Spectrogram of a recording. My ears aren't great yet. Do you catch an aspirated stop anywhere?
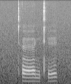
yes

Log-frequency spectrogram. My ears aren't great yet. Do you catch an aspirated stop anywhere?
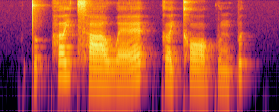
yes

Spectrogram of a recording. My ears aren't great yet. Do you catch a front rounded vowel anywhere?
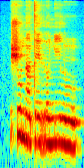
no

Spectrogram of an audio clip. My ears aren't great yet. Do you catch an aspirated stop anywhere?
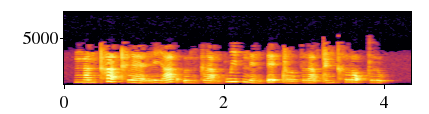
yes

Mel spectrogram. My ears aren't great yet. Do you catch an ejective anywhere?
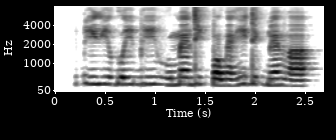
no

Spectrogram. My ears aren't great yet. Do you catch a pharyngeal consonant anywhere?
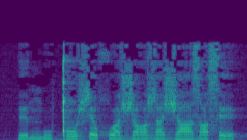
no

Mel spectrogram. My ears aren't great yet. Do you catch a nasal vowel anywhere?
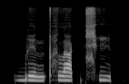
no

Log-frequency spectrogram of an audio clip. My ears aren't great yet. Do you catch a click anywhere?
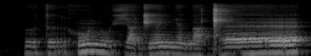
yes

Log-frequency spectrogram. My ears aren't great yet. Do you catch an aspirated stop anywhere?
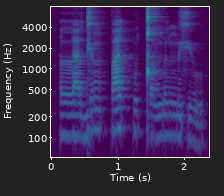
no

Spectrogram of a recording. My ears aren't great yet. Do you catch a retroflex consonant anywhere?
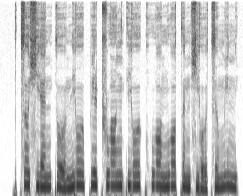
yes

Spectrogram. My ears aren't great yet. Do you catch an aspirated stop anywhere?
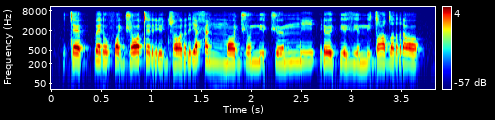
no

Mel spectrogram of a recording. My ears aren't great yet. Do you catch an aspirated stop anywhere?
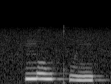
yes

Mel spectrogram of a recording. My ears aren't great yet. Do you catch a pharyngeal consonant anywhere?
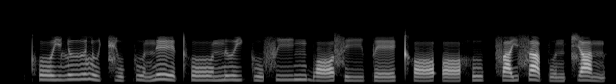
no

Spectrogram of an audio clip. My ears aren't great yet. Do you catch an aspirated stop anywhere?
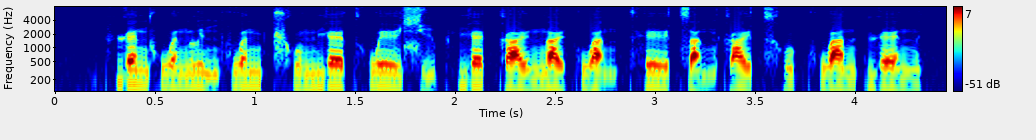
yes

